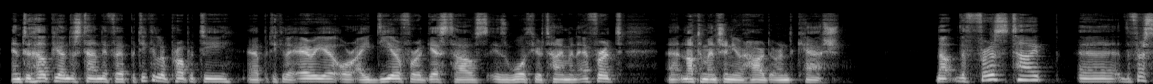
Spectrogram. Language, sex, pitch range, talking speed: English, male, 125-155 Hz, 200 wpm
